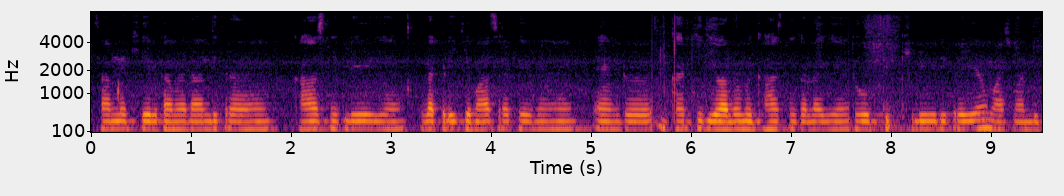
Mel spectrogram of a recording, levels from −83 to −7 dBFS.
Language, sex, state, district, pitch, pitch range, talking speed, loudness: Hindi, male, Bihar, Sitamarhi, 135 Hz, 135-140 Hz, 235 wpm, -31 LUFS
